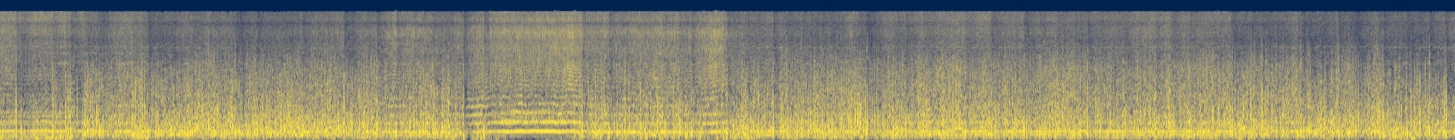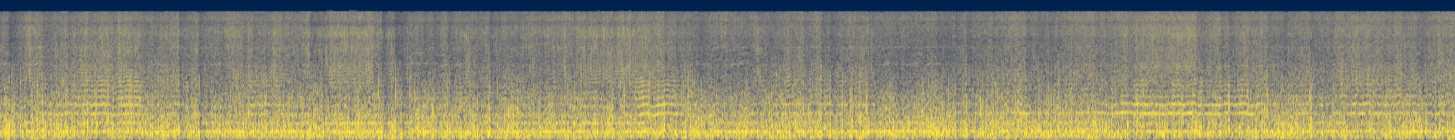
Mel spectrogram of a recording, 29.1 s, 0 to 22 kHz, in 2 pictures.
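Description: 3DR Solo quadcopter's motors and propellers buzzing steadily, picked up by the camera riding on the drone, with wind rushing over the microphone. The pitch of the buzz shifts a little a few times as the drone adjusts its flight.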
